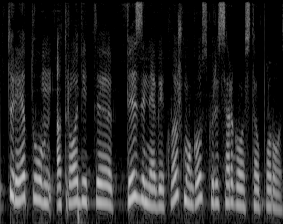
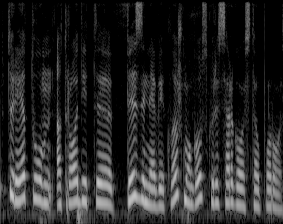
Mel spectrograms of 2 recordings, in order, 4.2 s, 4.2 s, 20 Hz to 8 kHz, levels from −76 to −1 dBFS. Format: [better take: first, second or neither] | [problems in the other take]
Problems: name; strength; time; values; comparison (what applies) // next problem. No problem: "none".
second | noise reduction (neural separator model SepFormer DNS4)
